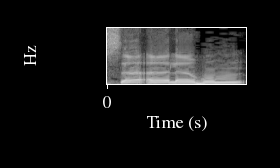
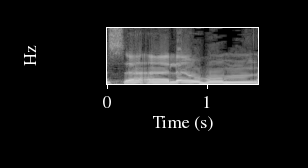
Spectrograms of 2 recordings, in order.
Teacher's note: میم ساکن کا اظہار ہے جلدی پڑھیں گے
